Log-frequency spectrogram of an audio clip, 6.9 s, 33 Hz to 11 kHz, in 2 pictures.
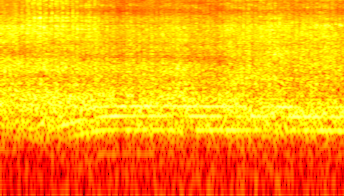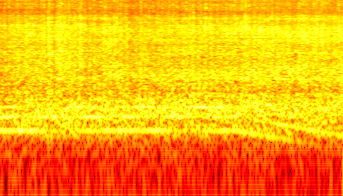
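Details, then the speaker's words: John Deere LA130 Briggs V-twin, about 654 hours, after cylinder head swap for a bad valve guide: takes a second to find idle, typical Briggs V-twin surge, then a smooth steady hum firing on both cylinders with full power; runs normally. "takes a second for it to find its idle there but almost all these Briggs V twins surge at idle just the way that they are but it does like I said run much better runs on both cylinders got full power now"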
